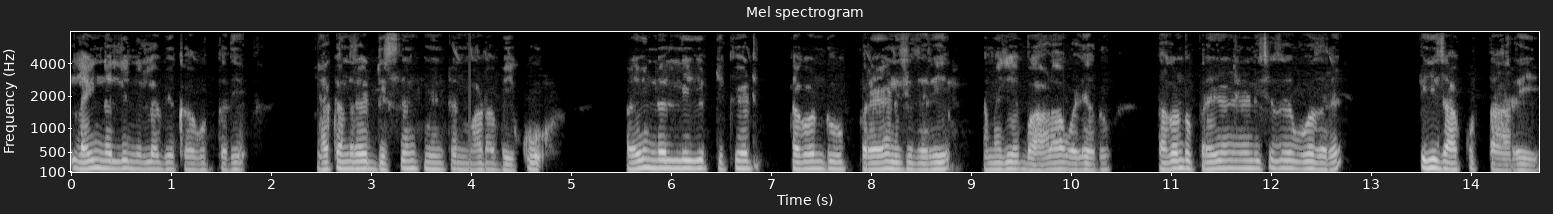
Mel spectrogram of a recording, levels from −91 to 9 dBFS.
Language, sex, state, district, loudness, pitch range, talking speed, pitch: Kannada, male, Karnataka, Bellary, -20 LUFS, 140-160 Hz, 80 wpm, 150 Hz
